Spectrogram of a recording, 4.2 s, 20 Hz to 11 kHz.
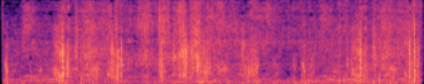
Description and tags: processed field-recording from a grocery store recorded here in Halifax; processed with Adobe Audition
2-bar, loop, store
